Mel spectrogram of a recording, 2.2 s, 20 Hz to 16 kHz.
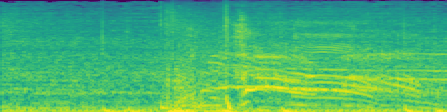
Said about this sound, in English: Nobody has quite the destructive force of Wardlow. Of course not. For the powerbombing. You got 3 guys there, Excalibur, for God's sakes. The powerbombing on a damn chair.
